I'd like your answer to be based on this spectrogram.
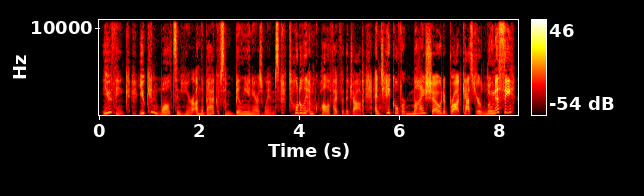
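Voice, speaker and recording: An actress playing a proud, combative radio journalist in an audio comedy-drama, haughty, pedantic and exasperated with precise wording. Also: female voice, mid-range voice, very animated, normal speed, hardly any pauses, dry recording, studio quality. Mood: furious. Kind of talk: animated audio fiction comedy-drama acting.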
